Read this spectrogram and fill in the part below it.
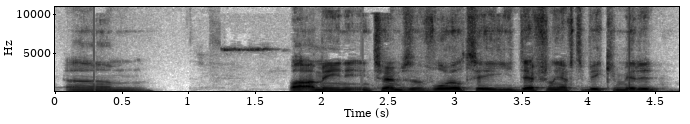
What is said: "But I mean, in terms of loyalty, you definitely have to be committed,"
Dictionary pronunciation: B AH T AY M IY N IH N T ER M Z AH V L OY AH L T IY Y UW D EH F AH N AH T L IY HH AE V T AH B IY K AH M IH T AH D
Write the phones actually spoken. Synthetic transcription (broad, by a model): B AH T AY M IY N IH N T ER M Z AH V L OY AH L T IY Y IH D EH F AH N AH T L IY HH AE F T AH B IY K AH M IH T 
